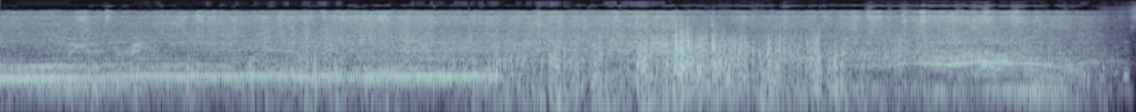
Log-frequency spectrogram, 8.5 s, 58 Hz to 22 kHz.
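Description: A 2023 Ford F-150 Raptor R's 700-horsepower supercharged 5.2-liter V8 on the Silver Lake dunes holds a steady, whining drone, then turns rougher and more uneven as the revs rise and fall, with wind buffeting throughout.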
